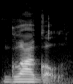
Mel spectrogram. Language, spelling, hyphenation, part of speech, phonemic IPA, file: Serbo-Croatian, glagol, gla‧gol, noun, /ɡlâɡol/, Hr-glagol.ogg
- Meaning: verb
